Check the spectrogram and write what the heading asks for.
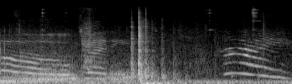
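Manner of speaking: loud high dog greeting; talking to the dog. Real, not acted. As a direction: greet the pup sweetly.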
